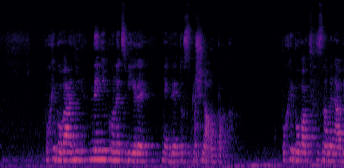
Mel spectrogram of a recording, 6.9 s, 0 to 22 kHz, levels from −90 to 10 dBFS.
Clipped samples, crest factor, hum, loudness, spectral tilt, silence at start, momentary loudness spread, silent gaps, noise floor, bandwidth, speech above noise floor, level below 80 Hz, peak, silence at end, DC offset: under 0.1%; 18 dB; none; -42 LUFS; -5.5 dB/octave; 0 s; 22 LU; none; -64 dBFS; over 20 kHz; 22 dB; -62 dBFS; -24 dBFS; 0 s; under 0.1%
